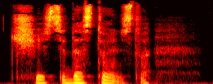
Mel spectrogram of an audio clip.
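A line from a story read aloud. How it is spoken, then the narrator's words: Muttering. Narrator (Russian): пробормотала она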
